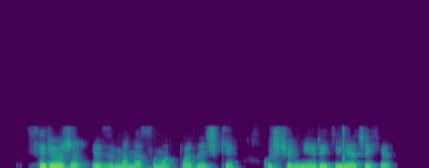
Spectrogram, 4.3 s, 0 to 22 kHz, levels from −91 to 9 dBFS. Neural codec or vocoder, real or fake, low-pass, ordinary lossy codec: codec, 24 kHz, 3.1 kbps, DualCodec; fake; 5.4 kHz; MP3, 48 kbps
